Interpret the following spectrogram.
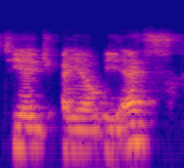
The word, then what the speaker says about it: Thales: Again, a nice easy one to mispronounce, spelled Thales, Thales.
